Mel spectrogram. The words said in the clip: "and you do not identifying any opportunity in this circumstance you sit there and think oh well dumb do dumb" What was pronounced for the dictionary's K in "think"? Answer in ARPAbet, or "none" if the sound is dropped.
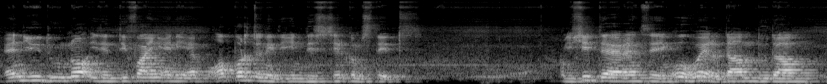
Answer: none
